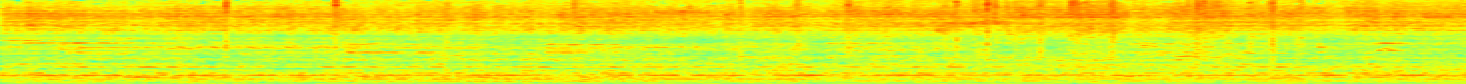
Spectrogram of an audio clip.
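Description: Loud, dense experimental tape music from cassettes played through a mixer: a thick steady wall of noise with several held drone tones under it. Scattered sharp clicks and rattles cut through, more often in the second half.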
